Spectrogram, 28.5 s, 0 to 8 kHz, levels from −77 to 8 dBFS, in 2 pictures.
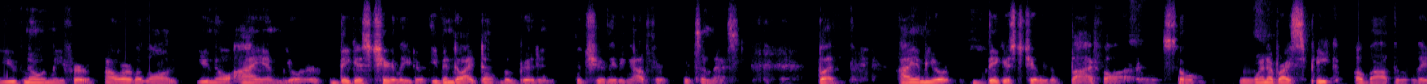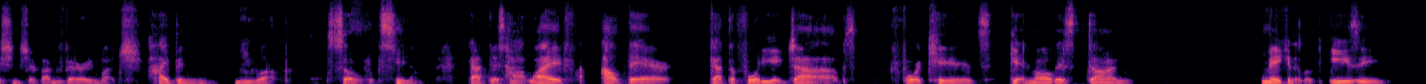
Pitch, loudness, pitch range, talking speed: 95 Hz, -25 LUFS, 90-100 Hz, 150 wpm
